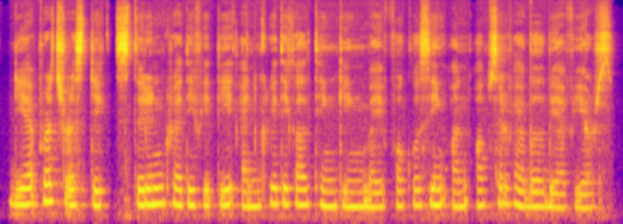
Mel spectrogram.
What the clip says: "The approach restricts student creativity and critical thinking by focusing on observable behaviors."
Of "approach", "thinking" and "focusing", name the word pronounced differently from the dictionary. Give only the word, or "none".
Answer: thinking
